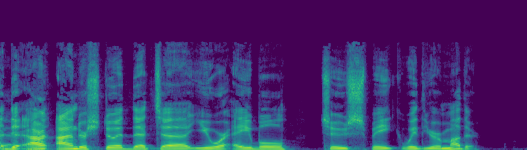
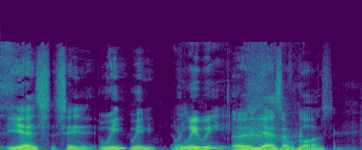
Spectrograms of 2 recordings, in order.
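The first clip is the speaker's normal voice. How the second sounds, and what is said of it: Attempted French accent. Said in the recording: “I'm just trying to learn the accent.”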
